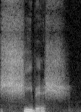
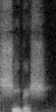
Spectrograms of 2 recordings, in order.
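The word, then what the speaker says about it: Przybysz: there in the chat PR zy b ys z that is pronounced sheepish I get all of that but the first sound yep sorry I can just tell you it's pronounced sheepish like ever the the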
